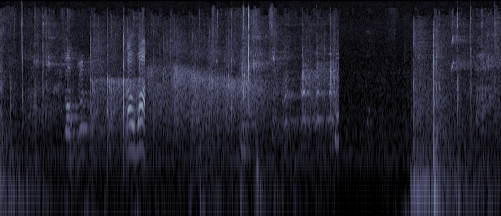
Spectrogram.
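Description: Table tennis rally: the plastic ball clicking off the bats and the table in quick succession. The clicks stop about two-thirds of the way through and start again, with a new rally, about a second and a half later.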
